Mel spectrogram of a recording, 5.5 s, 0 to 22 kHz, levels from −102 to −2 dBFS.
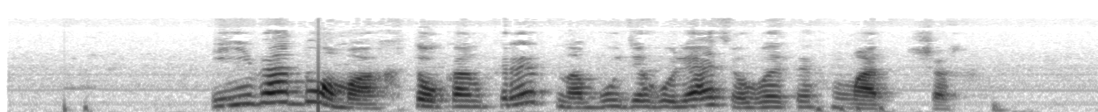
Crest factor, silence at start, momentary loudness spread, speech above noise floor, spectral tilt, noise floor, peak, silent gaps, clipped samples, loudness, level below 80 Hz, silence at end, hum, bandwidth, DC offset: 22 dB; 1.05 s; 18 LU; 45 dB; -7 dB/octave; -67 dBFS; -2 dBFS; none; under 0.1%; -23 LUFS; -64 dBFS; 0.75 s; none; 7.2 kHz; under 0.1%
